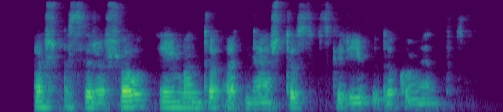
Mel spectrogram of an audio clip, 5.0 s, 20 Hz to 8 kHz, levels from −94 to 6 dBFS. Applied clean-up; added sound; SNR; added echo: neural mask model DeepFilterNet 3.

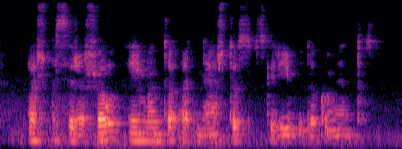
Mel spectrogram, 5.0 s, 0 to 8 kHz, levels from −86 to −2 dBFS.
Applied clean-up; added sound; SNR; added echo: none; Thunder; 17 dB; reverberation time 0.3 s.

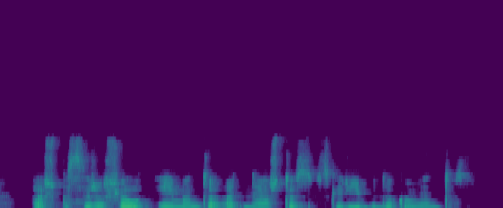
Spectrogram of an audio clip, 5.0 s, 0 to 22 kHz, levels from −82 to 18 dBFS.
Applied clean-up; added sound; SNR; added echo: none; none; none; none.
